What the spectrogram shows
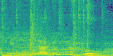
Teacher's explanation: nun sukun bertemu dengan lam yang disebut dengan idgham bila gunnah, yang bacanya dimasukkan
